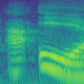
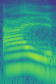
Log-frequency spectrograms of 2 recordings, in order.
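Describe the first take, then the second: First: It is said as two separate letter names. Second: It is said as one short word. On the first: The speaker calls it wrong. "bukan A I ya" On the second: The speaker calls it right. "Ini Ai, nama kota"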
